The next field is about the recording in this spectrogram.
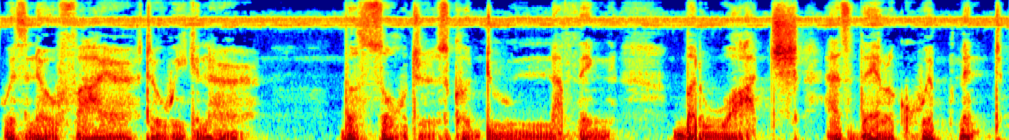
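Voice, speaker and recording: A man voicing an ancient, courteous, proud dragon in a fantasy ASMR roleplay, speaking formally in a gravelly, breathy near-whisper with rumbling hums. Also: big pitch swings, heavily acted. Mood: proud storytelling. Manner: slow, formal, drawn-out phrasing with rumbling hums. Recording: noisy track with loud nature ambience.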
